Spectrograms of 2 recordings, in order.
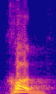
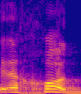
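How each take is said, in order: First: It is said quickly with the opening vowel dropped. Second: It is said fully with the opening vowel pronounced. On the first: The speaker calls it wrong. "If you say it really quickly, it might sound like a shva" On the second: The speaker calls it right. "You have to say echad"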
